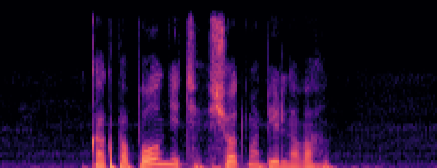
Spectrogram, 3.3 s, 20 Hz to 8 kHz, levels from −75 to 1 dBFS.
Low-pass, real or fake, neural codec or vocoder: 7.2 kHz; real; none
